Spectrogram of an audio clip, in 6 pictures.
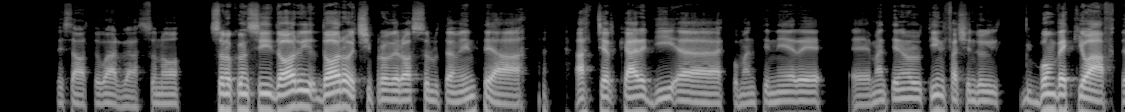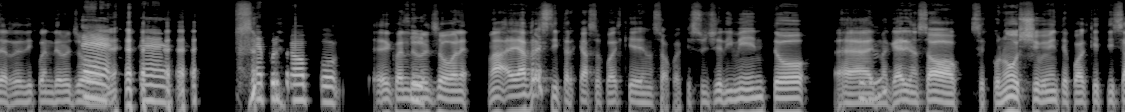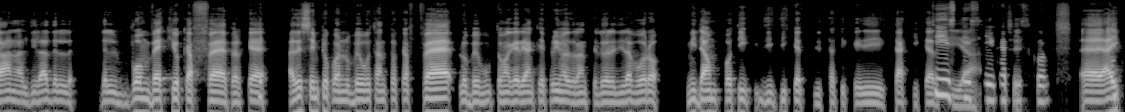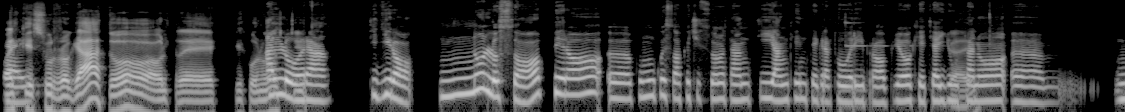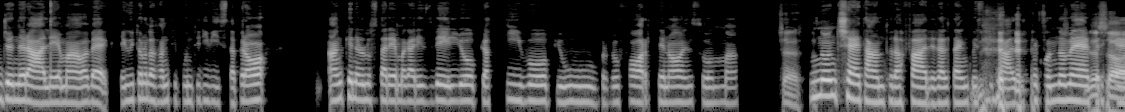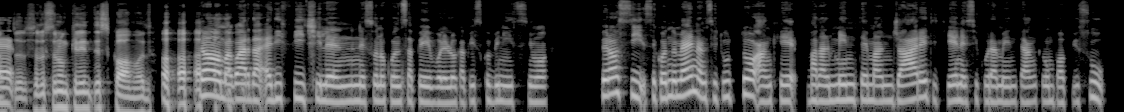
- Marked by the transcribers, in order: chuckle; in English: "after"; tapping; laugh; unintelligible speech; alarm; laugh; laughing while speaking: "s"; laugh
- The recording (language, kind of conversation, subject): Italian, advice, Quali difficoltà incontri nel mantenere abitudini sane durante i viaggi o quando lavori fuori casa?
